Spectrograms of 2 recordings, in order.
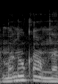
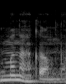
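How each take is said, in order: First: मनोकामना as mano-kamna; wrong form. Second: मनःकामना as manah-kamna; corrected form. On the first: Teacher shows the error, मनोकामना with o. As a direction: put an o before kamna in मनोकामना. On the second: Teacher corrects students, मनःकामना with h sound. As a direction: breathe an h before kamna in मनःकामना. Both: Shown as a demonstration. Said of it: "नहीं होता है".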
